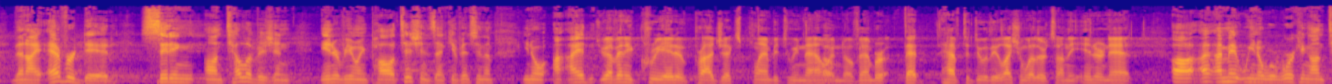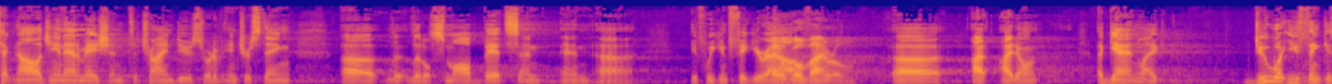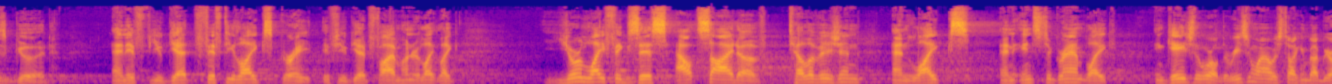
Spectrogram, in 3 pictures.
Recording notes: In Rockefeller Chapel at the University of Chicago.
